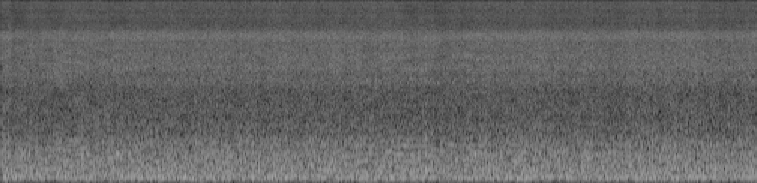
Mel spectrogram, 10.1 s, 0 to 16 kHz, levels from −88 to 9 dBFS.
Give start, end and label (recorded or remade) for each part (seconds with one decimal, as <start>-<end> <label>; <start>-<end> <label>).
0.0-1.7 remade; 1.7-4.8 recorded; 4.8-6.5 remade; 6.5-10.1 recorded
